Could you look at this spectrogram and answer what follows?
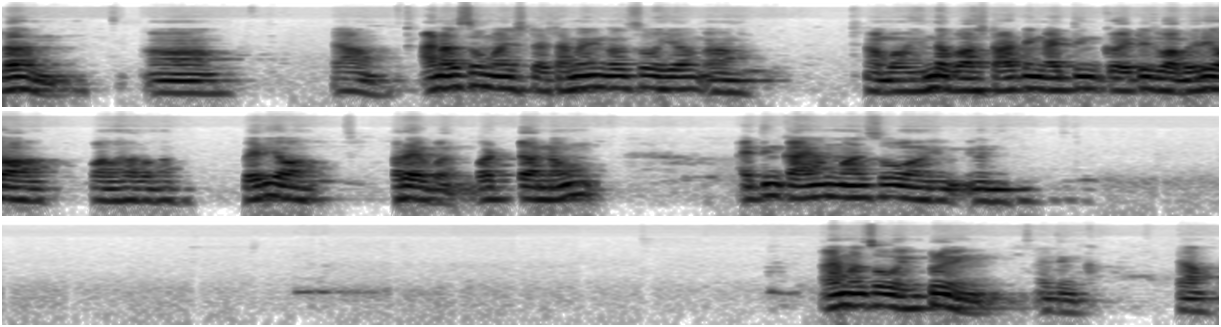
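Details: Adult member of a stammering self-help group; real speech showing stuttering with repetitions and fillers.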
